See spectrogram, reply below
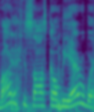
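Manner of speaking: shrill, very high, loud impersonation voice. Quoting a funny line heard at a barbecue competition: Lynn impersonation. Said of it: "that's my Lynn impersonation".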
